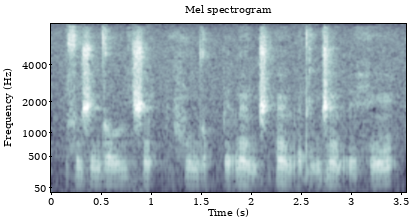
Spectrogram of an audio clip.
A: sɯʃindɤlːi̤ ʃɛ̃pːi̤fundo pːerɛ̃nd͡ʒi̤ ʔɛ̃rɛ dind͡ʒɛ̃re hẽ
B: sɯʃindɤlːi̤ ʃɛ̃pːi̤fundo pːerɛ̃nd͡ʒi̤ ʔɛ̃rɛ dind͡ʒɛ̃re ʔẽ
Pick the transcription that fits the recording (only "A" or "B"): A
